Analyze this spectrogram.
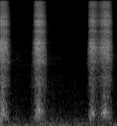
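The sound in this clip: A voice imitates a young man with a cold sniffling: three short, breathy, hissing sniffs, the last one longer, soft and heard alone.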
